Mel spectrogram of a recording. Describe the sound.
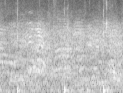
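A basketball is dribbled during a women's college game, MTSU against New Mexico State: three solid, evenly spaced thuds rise over a steady crowd murmur while a voice talks.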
